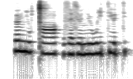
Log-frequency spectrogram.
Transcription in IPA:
œ˦ ŋ i˧ w ǀ ɑ˧ | z ɛ˨ z ø˨ n ʉ˨ w i˨ tʲ ɵ˦ tʲ

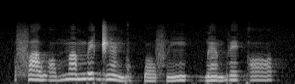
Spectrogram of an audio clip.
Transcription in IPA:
f a˦ w ɔ˧ m ã˦ m e˦ d͡ʒ ɛ̃˦˨ ɡ u˨ k͡p o˨ f ĩ˨˦ | ɡ͡b ɛ̃˧ b e˦ ɡ ɔ˦

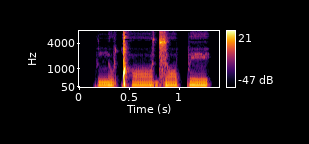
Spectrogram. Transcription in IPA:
n o ǃʰ ɔː d͡z ɔ p e

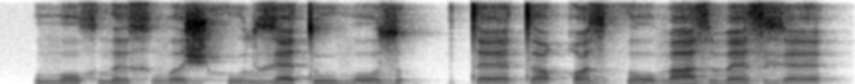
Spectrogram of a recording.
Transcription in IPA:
β o˥ x ð ɘ˥˩ x β ə˩ ʒ h u˩˥ l ɣ ɛ˥ t u˥ β o˩˥ z | t ɛ˩˥ t ə˧ qʷ ə˥ z θ o˥˩ β a˥ z β ɛ˥ z ɣ ɛ˩

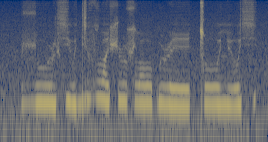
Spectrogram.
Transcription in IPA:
ɮ uː ɭ sʲ u dʲ ɨ v lˠ e ʃ ɭ u ʂ lˠ oː ɓ u ɭ eː ǀ oː lʲ o sʲ

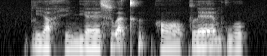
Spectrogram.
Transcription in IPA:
p l i˨˩ a̯ h i˩˦ n j ɛː˧ s u˥˩ a̯ kʰ ɯ˥˩ k̚ h ɔː˨˩ k l ɛː˥˩ m k w o˦˥ k̚

